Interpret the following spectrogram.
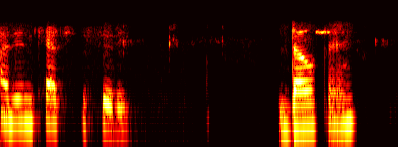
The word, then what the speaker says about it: Dothan: Dothan. Delton? Mhm. Some people pronounce it Dothan.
